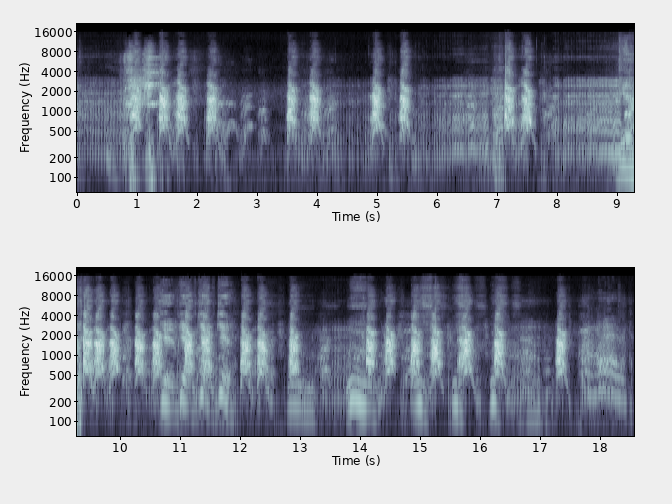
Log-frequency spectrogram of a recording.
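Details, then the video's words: Buster the dog barking at television dogs: a long string of crisp, evenly spaced barks, some in quick doubles, with a brief growling passage near the middle. "Buster barking at dogs barking on tv"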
